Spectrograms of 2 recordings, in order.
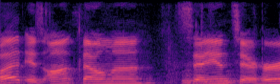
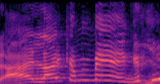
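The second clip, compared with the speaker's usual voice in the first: high, slow granny voice; hammed-up high granny voice; 9 semitones higher, slower than usual. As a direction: drawl it out like a cheeky old granny. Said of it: "Granny said".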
